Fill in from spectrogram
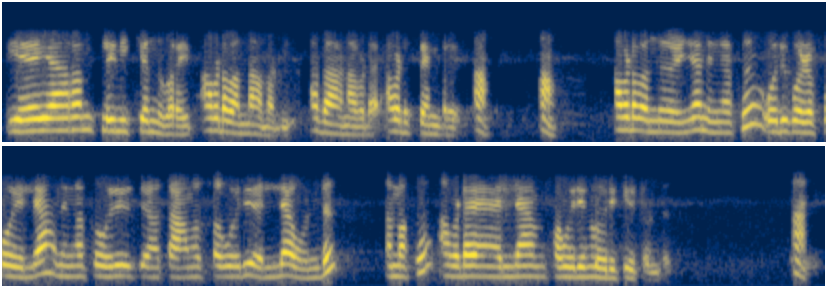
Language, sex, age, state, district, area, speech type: Malayalam, female, 30-45, Kerala, Alappuzha, rural, conversation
